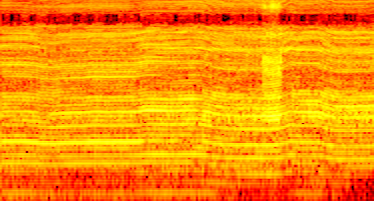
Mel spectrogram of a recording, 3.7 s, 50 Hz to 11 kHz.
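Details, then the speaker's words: Life-Like HO scale F40PH locomotive with 14:1 truck gearing, test run after repairs: steady high-pitched motor whine with smooth, even gear hum, no clicks or binding; runs normally. "Everything's working fine. I don't feel any problems with those gears."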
